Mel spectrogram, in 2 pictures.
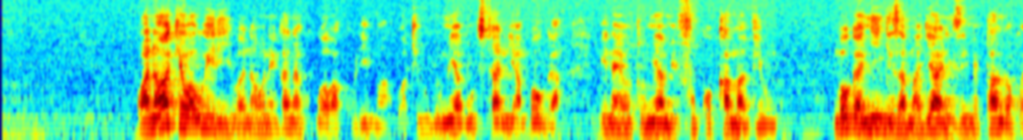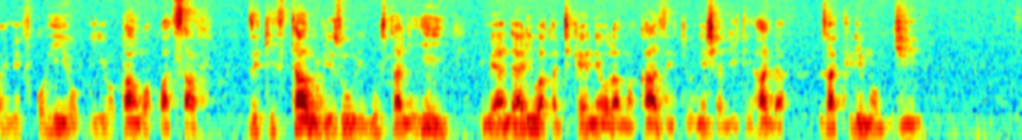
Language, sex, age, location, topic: Swahili, male, 25-35, Dar es Salaam, agriculture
